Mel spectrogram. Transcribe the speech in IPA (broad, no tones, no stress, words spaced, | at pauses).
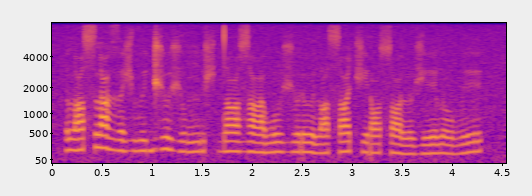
lɐsˤlɐɣɐʒ ðɨd͡ʒɵʒo ŋɵʃdˤɵ zˤɐβo ʒɵɾɵlɨ sˤɨt͡ʃe ɾosˤɵlɵʒ eloβe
